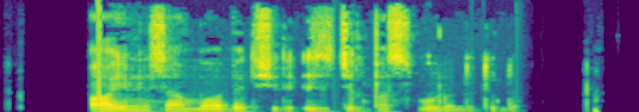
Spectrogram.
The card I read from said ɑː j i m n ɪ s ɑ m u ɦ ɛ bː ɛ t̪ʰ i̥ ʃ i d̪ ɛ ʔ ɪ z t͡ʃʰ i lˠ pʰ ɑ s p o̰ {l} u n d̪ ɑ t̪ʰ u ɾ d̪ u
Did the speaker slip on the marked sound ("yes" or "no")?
yes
